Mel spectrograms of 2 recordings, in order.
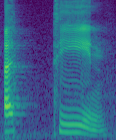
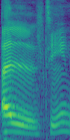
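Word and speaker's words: التين: So ta here will be at-teen. At-teen, not al-teen. We're not going to pronounce the lam.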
